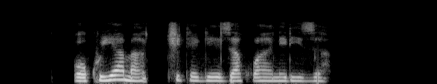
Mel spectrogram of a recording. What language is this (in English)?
Ganda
